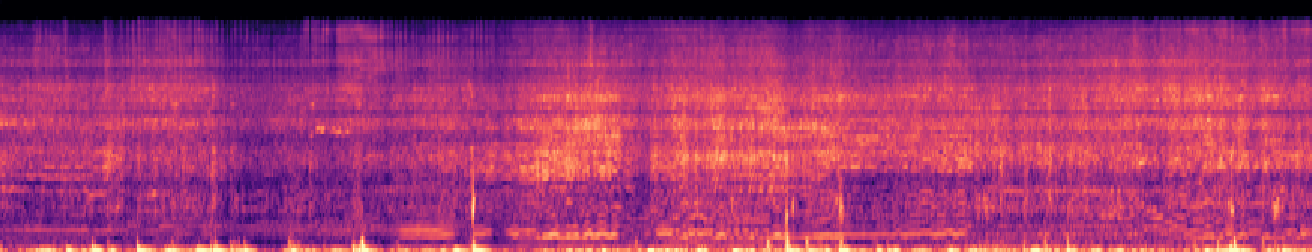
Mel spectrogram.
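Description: Another dirt bike engine drones just ahead.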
